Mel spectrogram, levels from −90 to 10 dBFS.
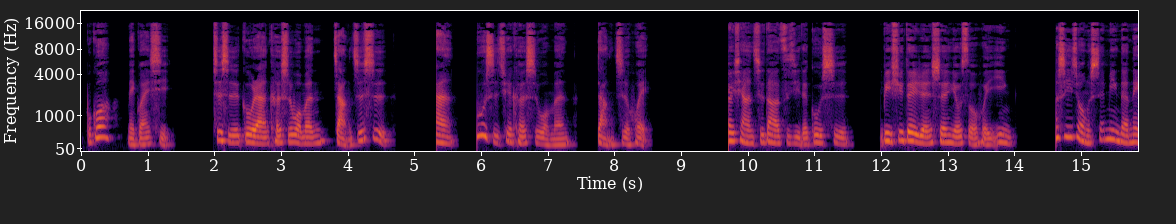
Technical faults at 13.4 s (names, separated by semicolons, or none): none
